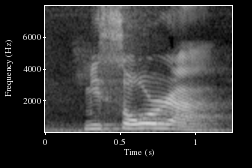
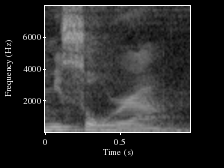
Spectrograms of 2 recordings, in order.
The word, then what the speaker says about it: Missouri: na po yan next Missouri misura sabi daw doon sa pronunciation May nagsasabi din ng misora kaya pwede din daw yan Missouri misura pwede next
